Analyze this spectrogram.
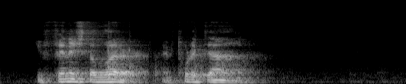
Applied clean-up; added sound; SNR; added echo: neural separator model SepFormer DNS4.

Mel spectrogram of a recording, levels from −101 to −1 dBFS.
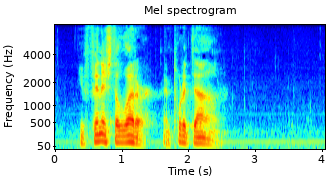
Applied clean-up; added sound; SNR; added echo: none; none; none; none.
